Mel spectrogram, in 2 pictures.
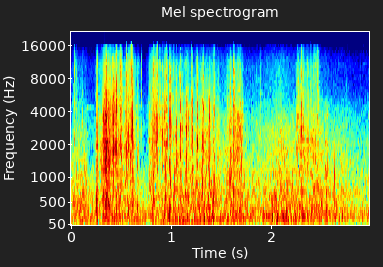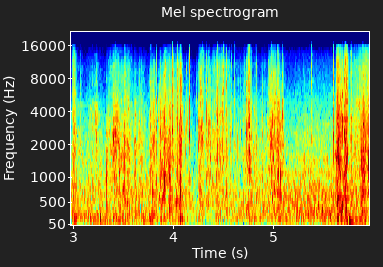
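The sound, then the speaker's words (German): Steady crinkling and crackling of a plastic bag carried by hand while walking along a beach in Bali collecting trash, with irregular sharp rustles over a dense hiss. Moderately loud, with no voices. “Mit einer Plastiktüte in der Hand gehen sie am Strand entlang und sammeln Müll ein, der mittlerweile für viele Strände auf Bali typisch ist.”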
